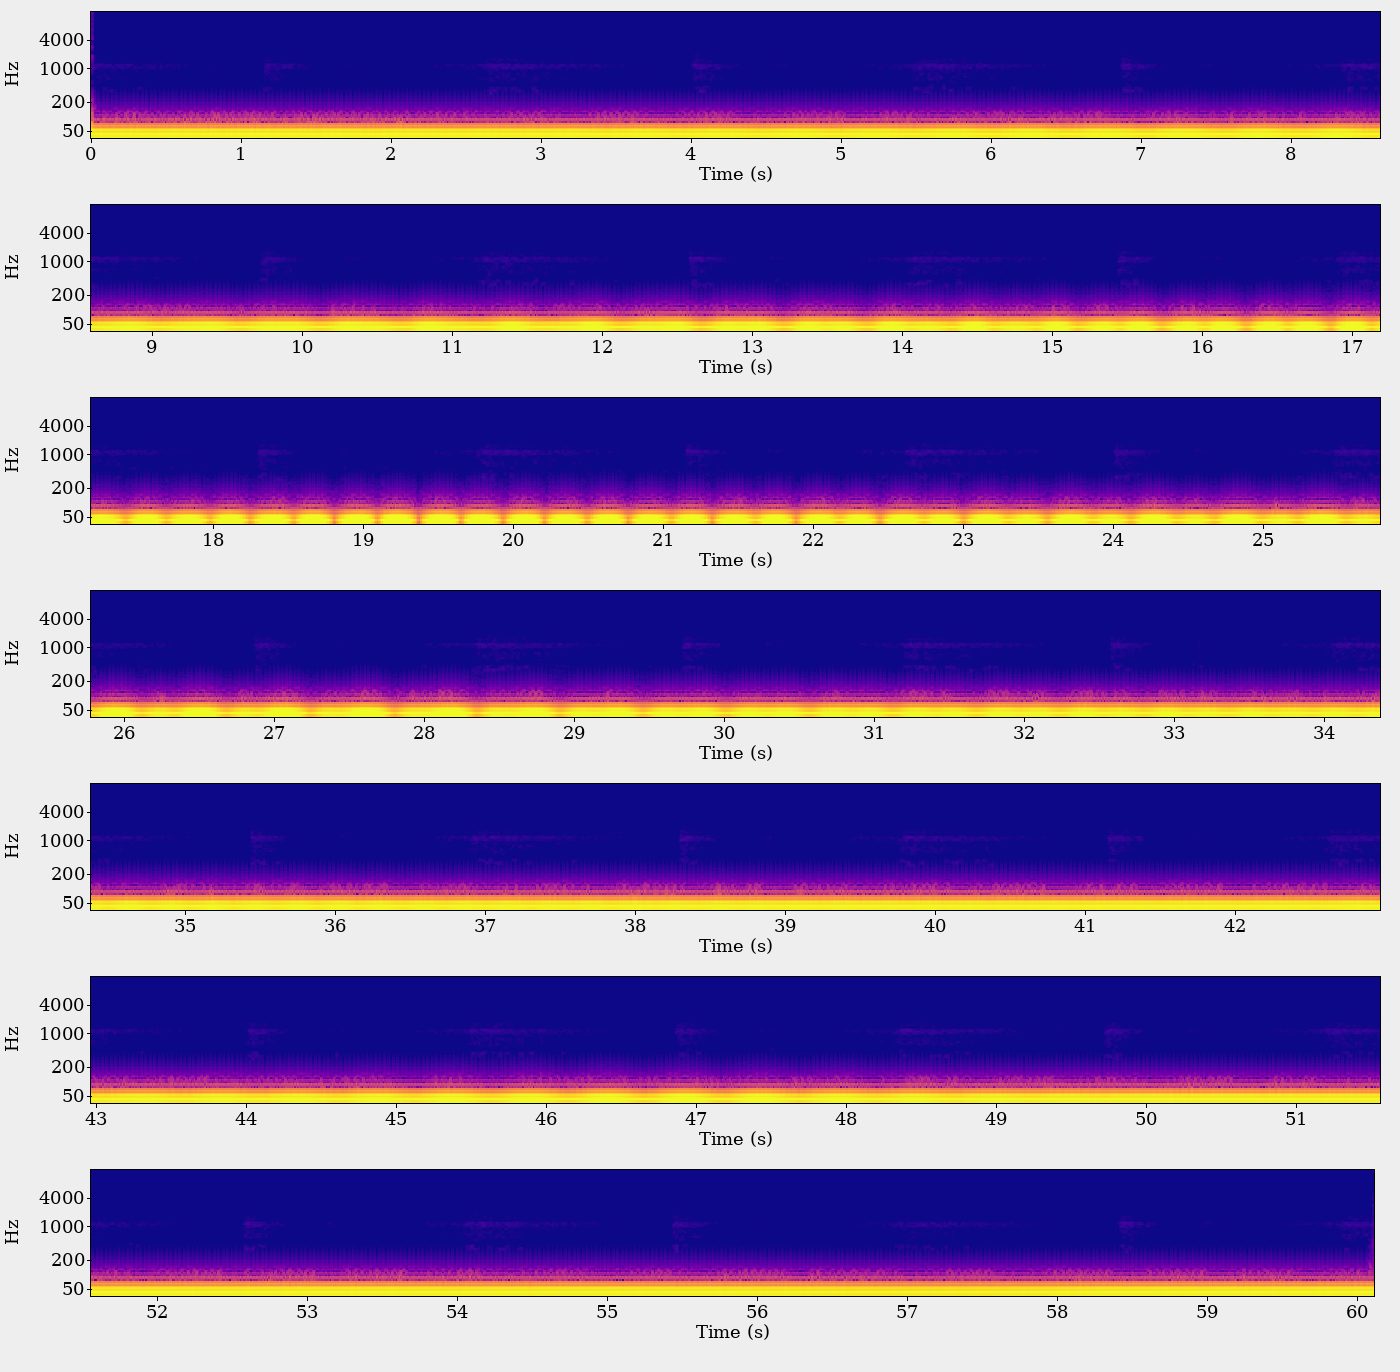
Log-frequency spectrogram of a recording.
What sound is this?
Low sub drone with closely modulated frequencies to create prominent beating.
bass, beating, deep, drone, sub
